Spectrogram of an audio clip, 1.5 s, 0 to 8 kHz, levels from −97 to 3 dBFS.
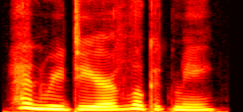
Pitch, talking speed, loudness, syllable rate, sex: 230 Hz, 195 wpm, -14 LUFS, 4.9 syllables/s, female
